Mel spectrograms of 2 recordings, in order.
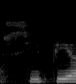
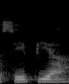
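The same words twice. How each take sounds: First: "sepia" said SEE-pia; first alternative pronunciation. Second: "sepia" said SEH-pia; second alternative pronunciation. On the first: Coder offering one way of saying a filter name, "sepia" as SEE-pia. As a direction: say "sepia" with a long ee in the first syllable. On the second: Coder unsure how a filter name is pronounced, "sepia" as SEH-pia. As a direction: say "sepia" with an eh in the first syllable. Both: Shown as a demonstration. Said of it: "however it is pronounced".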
